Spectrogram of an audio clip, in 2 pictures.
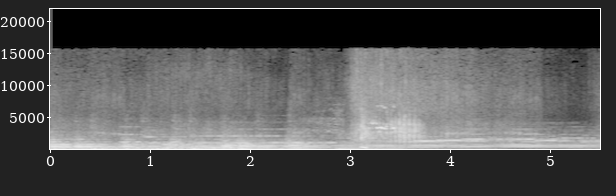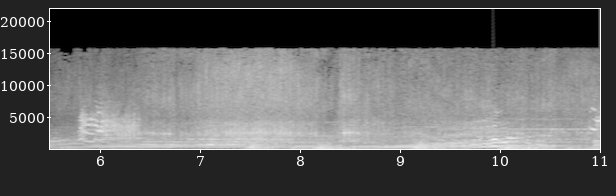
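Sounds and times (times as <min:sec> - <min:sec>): film score music: 0:00.0 - 0:11.0
rising squeaky pitch glides: 0:02.8 - 0:04.4, 0:05.5 - 0:11.0
high chirping call: 0:03.0 - 0:04.0, 0:05.7 - 0:06.8.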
